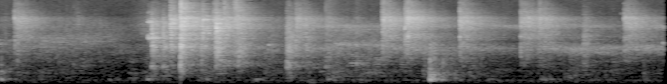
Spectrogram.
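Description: Practice swords and bucklers striking each other in quick drill exchanges: a run of sharp knocks and clacks with a short ringing tail, thickest about two seconds in, and a heavier thud just after four seconds.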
